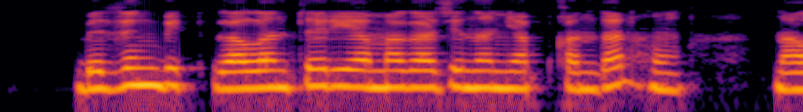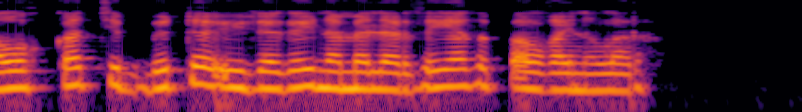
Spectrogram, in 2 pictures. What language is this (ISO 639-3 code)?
bak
